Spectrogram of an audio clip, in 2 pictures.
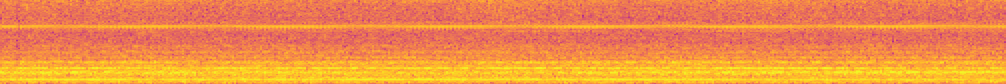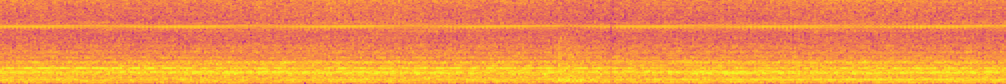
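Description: Milling machine spindle running steadily with a constant whine as an end mill cuts power slots into a cast-iron flathead Ford engine block, the table fed by hand-cranked handles.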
